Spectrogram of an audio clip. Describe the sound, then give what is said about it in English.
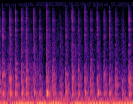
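Rapid, steady clatter of keys on a computer keyboard, loud, with quick clicks tumbling one after another for the whole stretch and no voices. “And yet your keyboard is really loud, so there's no need to, like, pretend.”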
